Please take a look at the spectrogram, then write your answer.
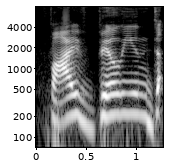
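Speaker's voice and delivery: very loud, high, shrill shouting outburst. Reacting to hearing how far under someone was: shouting. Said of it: "excuse me for shouting".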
